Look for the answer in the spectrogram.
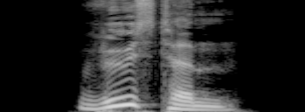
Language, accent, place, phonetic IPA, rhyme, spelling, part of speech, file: German, Germany, Berlin, [ˈvyːstəm], -yːstəm, wüstem, adjective, De-wüstem.ogg
- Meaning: strong dative masculine/neuter singular of wüst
